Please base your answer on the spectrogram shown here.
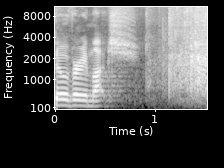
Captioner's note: applause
